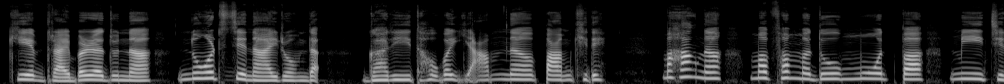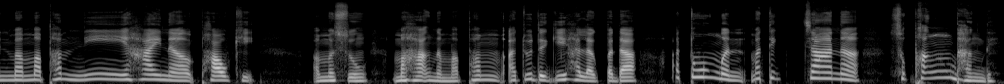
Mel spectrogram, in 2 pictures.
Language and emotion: Manipuri, disgusted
